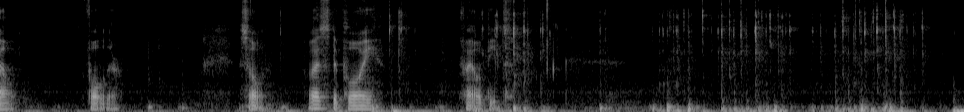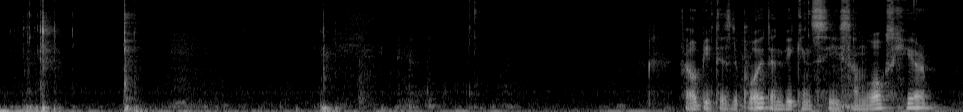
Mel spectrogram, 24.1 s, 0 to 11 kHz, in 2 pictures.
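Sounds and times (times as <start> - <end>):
typing on computer keyboard: 4.8 - 5.2, 5.9 - 13.0.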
